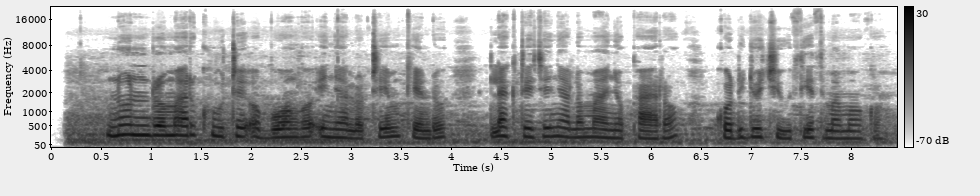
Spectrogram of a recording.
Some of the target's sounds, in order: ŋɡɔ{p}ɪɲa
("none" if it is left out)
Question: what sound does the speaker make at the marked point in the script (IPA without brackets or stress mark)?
ʔ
